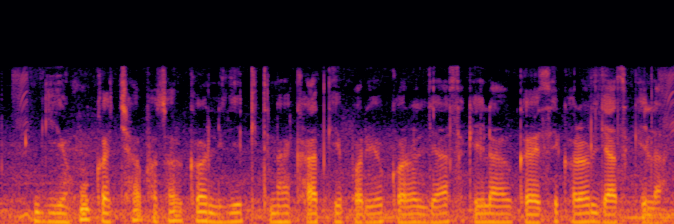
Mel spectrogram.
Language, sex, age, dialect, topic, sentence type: Bhojpuri, female, 18-24, Western, agriculture, question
